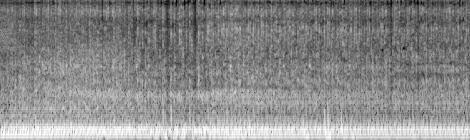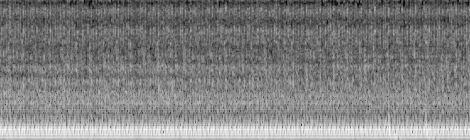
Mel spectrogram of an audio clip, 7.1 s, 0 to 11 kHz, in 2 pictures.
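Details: LS-swapped Crown Victoria V8 with a nitrous kit, restarted after a disconnected plug was reconnected: deep, steady, even idle with no misses; it runs normally, though some intake valve leakage was noted.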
